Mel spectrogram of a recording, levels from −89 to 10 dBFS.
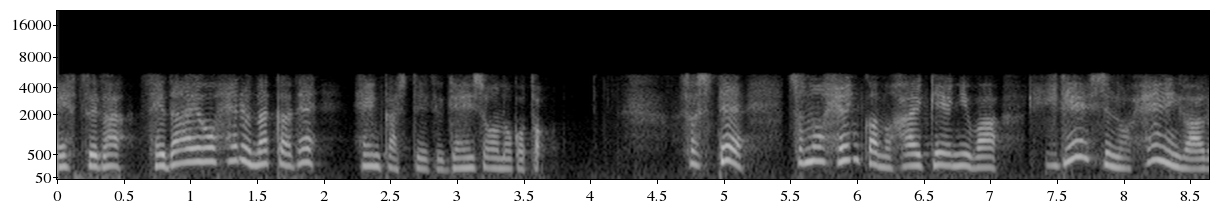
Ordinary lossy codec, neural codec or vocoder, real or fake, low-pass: Opus, 64 kbps; codec, 16 kHz in and 24 kHz out, 0.8 kbps, FocalCodec, streaming, 65536 codes; fake; 5.4 kHz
